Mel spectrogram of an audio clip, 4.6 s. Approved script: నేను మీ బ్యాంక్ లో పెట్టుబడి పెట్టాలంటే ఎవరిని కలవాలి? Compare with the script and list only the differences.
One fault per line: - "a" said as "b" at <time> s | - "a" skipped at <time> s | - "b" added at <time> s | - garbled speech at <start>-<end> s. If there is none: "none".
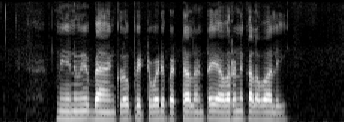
none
